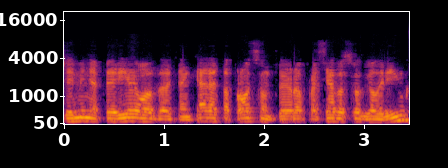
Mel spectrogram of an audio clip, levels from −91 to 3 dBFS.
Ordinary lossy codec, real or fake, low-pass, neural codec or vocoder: AAC, 32 kbps; real; 9.9 kHz; none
